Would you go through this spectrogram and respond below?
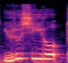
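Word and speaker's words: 聴し色: この形状の蝶に色彩の色という字を書いて許し色と読むそ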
